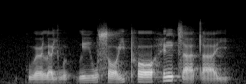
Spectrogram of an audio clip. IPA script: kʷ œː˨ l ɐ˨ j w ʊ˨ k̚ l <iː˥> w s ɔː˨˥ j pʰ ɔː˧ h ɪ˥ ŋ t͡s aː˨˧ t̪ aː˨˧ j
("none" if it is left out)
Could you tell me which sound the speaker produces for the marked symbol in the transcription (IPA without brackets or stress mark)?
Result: iː˨˧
